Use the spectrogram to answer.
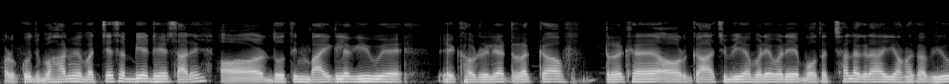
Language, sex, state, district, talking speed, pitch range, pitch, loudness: Hindi, male, Bihar, Araria, 185 wpm, 115-130 Hz, 120 Hz, -15 LUFS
